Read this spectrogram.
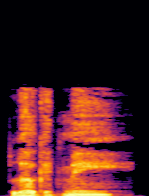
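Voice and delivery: very low, hushed order; commanding Julian. A narrator's reading. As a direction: order it softly, deep down. Julian commands the frightened woman.

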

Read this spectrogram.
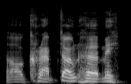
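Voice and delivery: high, frightened plea; fearful pleading. A narrator's reading. Cornered man begs the stranger not to hurt him, fearful. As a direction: beg in panic not to be harmed. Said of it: "pale with fear".

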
